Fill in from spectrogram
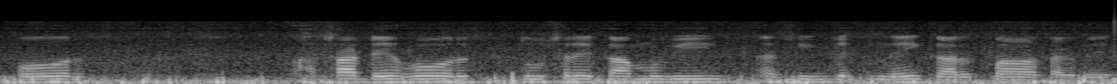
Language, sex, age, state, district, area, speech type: Punjabi, male, 45-60, Punjab, Gurdaspur, urban, spontaneous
